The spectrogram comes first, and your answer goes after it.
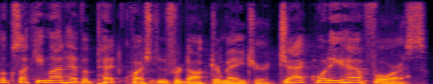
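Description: A man with a medium-pitched voice hosts a phone-in. He talks quickly and casually, moving callers along. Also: very animated, a little mellow, slightly rough. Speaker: radio phone-in host. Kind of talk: casual hosting of a call-in show.

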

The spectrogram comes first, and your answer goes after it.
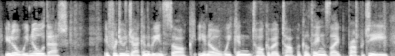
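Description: A woman's voice: on the low side, little pitch movement, a little fast, slight background noise. Chatty woman with a west of Ireland accent. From County Clare, west of Ireland. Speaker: interview guest, improv performer. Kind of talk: casual radio interview chat.

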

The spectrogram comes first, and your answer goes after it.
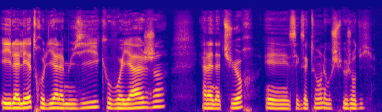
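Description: Brief: female DJ guest, lively storyteller, clear voice, dry close mic. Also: sits low, brisk, dry recording. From Bordeaux, France. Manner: enthusiastic, laughs often. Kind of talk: casual podcast chat.

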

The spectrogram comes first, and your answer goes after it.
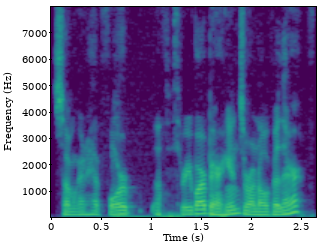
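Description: A man's voice: mid-range voice, fairly even intonation, quick pace, darkish tone, a little hiss or hum. A man running a tabletop game as game master, easygoing and often laughing.

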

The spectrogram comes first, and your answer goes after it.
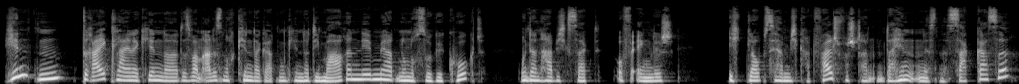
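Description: Woman telling a story in lively detail. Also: lowish voice, fairly quick, slightly rough. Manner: tells the story vividly, quoting her own words. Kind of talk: casual storytelling chat.

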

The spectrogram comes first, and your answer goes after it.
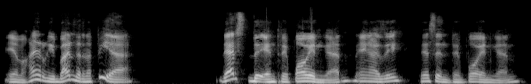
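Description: A man's voice: medium pitch, moderate pace, no room sound. Young man co-host, dry sound. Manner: relaxed, rambling, mixes English phrases into slangy talk. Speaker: podcast co-host. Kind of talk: casual chat.

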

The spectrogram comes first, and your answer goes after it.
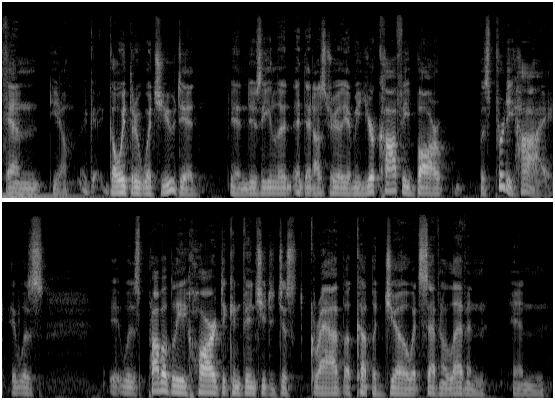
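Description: A man's voice: fairly low pitch, moderate pace. A man in his fifties chatting casually, laughing easily and restarting his sentences. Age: 50s. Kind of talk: casual chat.

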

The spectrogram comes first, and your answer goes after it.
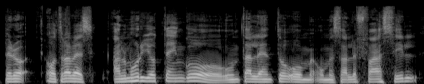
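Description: A Swedish-born man in his forties with Monterrey-accented Spanish and a faint foreign edge. His voice sits at a middle pitch and he talks easily and casually, and the recording is dry and close. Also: moderate pace, a little mellow, smooth, dry recording. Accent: Monterrey Spanish with a slight foreign tinge. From Sweden. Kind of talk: casual chat.

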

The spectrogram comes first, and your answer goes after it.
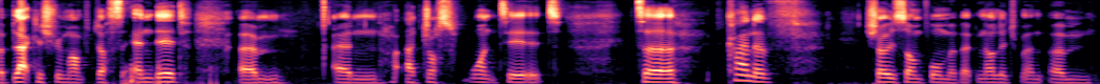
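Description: Young man, London accent, podcast host, casual group chat, laddish slang, medium-pitched voice. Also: darkish tone, clean tone.

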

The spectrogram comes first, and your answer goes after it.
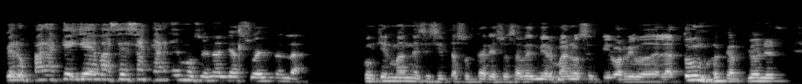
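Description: A middle-aged man with a Mexican accent giving an emphatic motivational talk, urging listeners to forgive. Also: medium pitch. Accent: Mexican Spanish. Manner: emphatic, preachy, calls listeners "campeones". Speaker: motivational speaker. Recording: dull lo-fi audio.

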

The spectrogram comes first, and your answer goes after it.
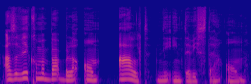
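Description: A woman's voice: on the low side, animated, no echo, clean studio sound. A middle-aged woman from Småland who speaks with a Stockholm accent, chatting casually and playfully as a podcast co-host. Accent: Stockholm Swedish. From Småland, Sweden. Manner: playful, babbling, informal.

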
